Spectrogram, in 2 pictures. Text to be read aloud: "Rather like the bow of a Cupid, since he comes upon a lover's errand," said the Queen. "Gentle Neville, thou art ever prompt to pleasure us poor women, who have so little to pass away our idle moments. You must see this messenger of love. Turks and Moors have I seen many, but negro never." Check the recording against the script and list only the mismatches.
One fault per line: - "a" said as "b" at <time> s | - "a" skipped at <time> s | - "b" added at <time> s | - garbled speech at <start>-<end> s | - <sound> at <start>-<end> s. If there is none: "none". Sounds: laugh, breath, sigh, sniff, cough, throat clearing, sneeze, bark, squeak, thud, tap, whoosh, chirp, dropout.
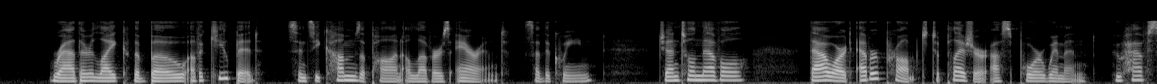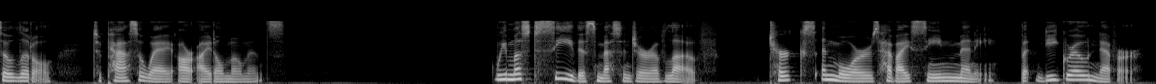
- "You" said as "We" at 16.5 s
